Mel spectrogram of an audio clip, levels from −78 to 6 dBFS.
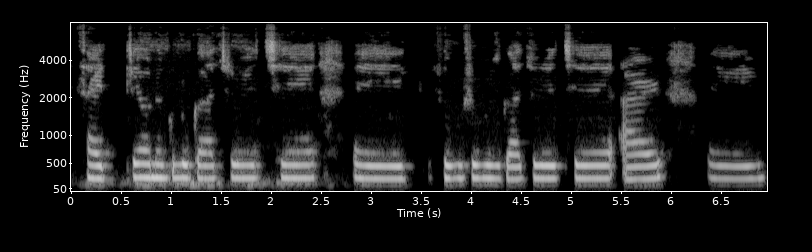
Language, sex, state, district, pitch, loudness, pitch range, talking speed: Bengali, male, West Bengal, Dakshin Dinajpur, 230 Hz, -19 LUFS, 225-240 Hz, 130 wpm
